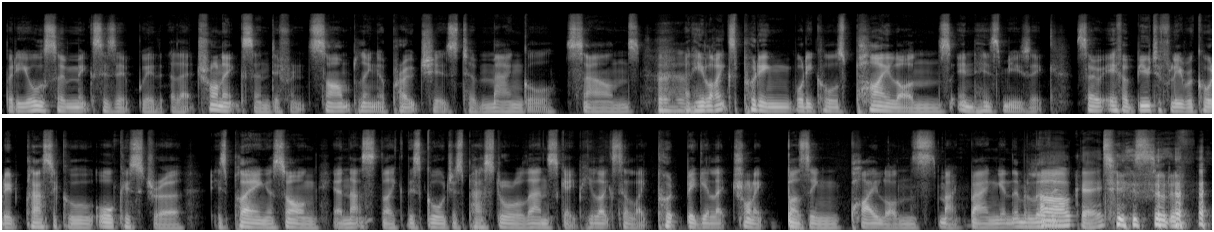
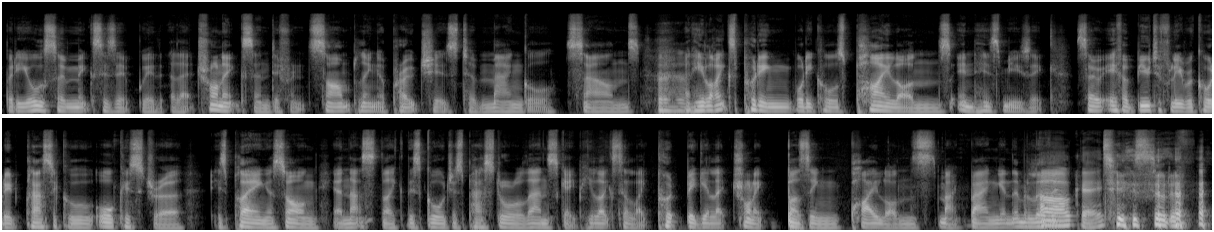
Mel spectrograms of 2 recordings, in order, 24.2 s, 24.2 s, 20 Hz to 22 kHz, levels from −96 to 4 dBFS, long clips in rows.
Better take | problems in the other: neither | none

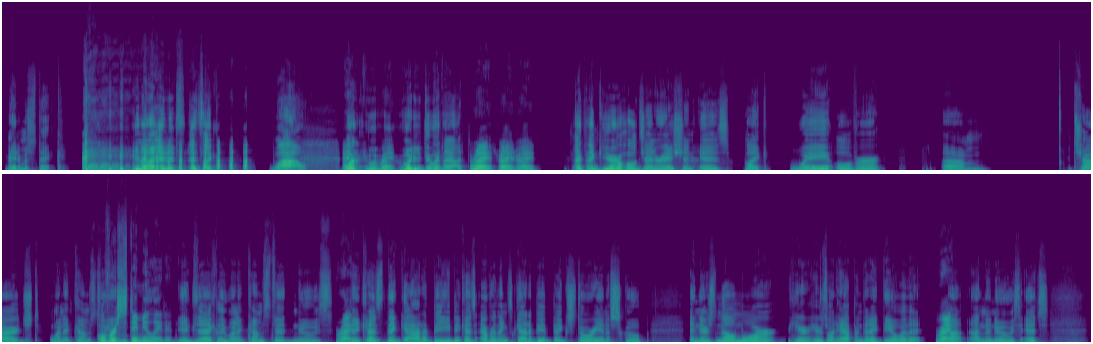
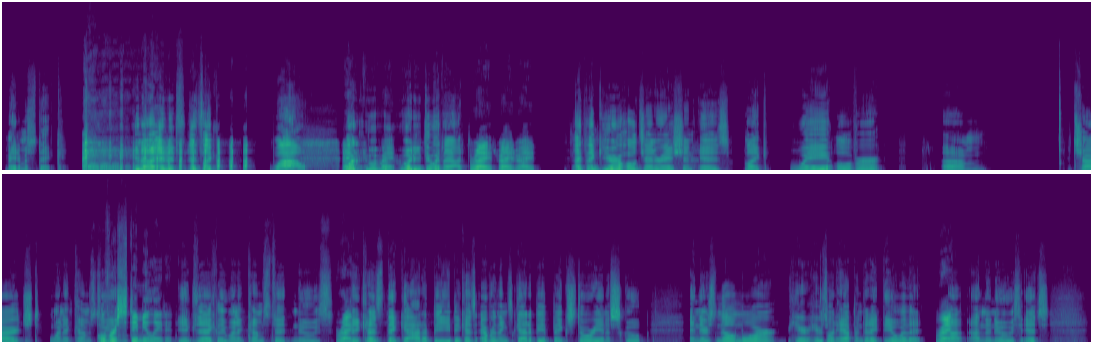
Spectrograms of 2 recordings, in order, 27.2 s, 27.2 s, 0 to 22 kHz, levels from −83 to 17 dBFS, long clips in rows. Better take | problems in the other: first | thin; somewhat; fading below 300 Hz

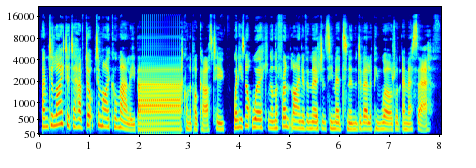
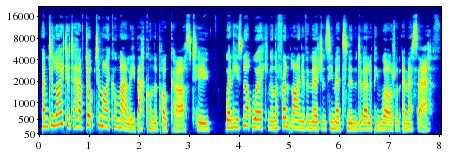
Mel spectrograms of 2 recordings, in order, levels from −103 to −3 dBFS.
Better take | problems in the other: second | audio freezing; at 2 s for 1 s

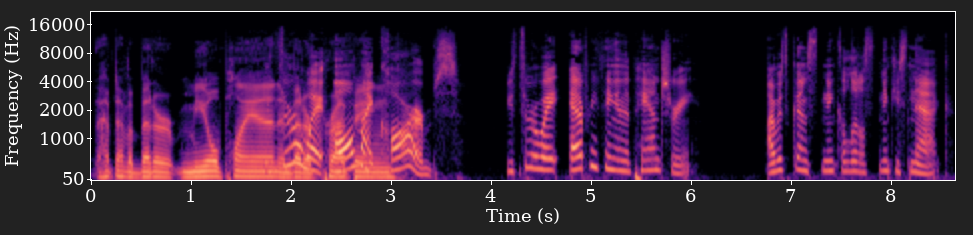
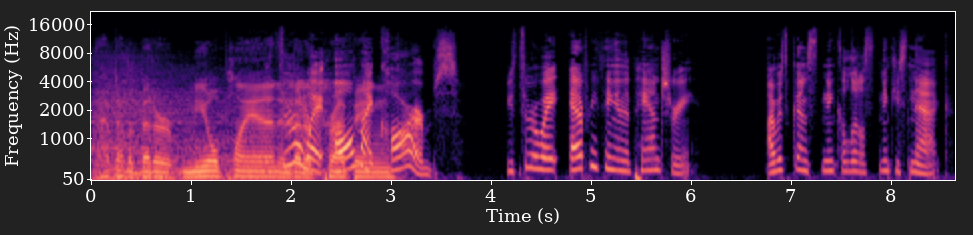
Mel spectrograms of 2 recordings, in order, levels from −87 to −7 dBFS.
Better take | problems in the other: first | train or aircraft noise; very faint; until 2.5 s; 10 dB below the speech

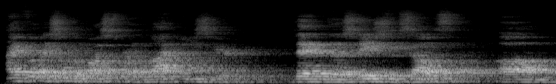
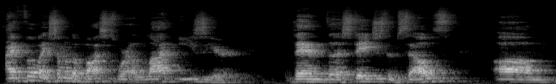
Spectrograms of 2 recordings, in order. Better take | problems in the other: second | room echo; strong; dies away in 1.9 s; slight in the second // off-mic speech; far; far in the second

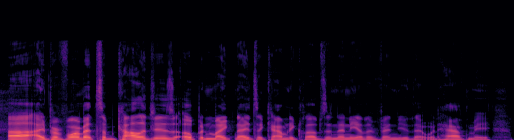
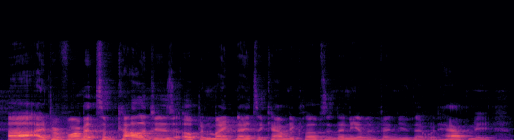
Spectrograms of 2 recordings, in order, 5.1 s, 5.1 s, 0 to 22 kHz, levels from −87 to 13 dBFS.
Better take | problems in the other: first | room echo; very slight; dies away in 0.6 s

